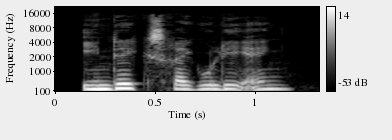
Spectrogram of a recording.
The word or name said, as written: indeksregulering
